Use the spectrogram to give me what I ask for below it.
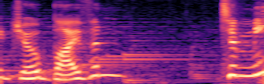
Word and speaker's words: Biden: Joe Biden and specifically he keeps mispronouncing Joe Biden as Joe Byron and and he starts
